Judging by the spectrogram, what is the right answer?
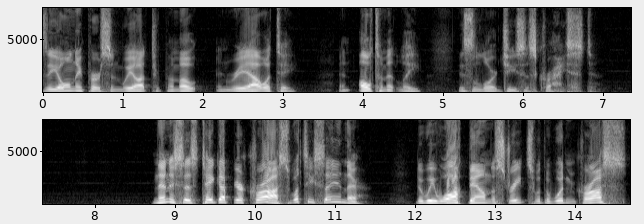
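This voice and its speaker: Older preacher, clean dry voice. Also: male voice, a little high, smooth, no room sound. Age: 60s. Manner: earnest preaching, rising to emphatic peaks. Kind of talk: sermon.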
